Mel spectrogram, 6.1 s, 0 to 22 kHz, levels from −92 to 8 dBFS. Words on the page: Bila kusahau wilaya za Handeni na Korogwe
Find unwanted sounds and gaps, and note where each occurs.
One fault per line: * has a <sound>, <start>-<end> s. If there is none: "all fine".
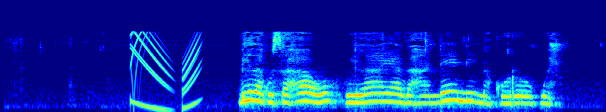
* has a chirp, 1.3-2.0 s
